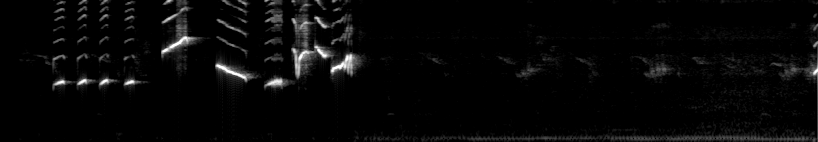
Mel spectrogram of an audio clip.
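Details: Orange-headed thrush (punglor kembang) song used as a lure: four evenly spaced short whistles, then loud sweeping downslurred notes, followed by quiet background hum and faint distant chirps.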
